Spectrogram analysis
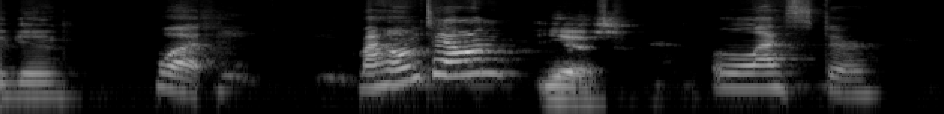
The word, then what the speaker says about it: Leicester: Leicester. Leicester.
